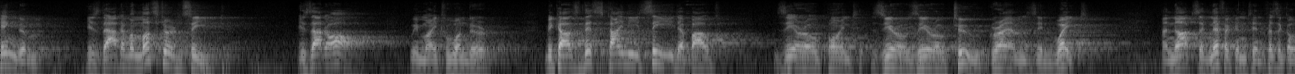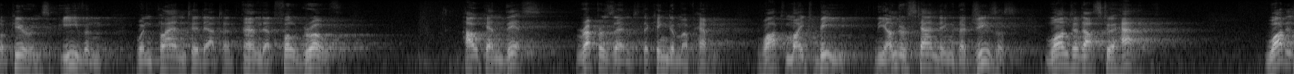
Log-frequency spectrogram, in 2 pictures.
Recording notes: recorded live at the 10:00am service on Sunday, July 30, 2023.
